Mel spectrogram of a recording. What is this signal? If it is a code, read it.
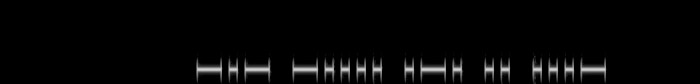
Morse code, heard as a keyed tone, about 15 wpm, 700 Hz. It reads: K6RIV
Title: USA Call Signs - 5 Characters - Repeated 3x - 15wpm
